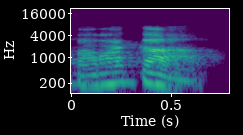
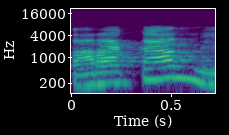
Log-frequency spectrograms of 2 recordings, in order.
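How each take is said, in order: First: The word ends with no final consonant. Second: The word ends in an n sound. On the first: The speaker calls it wrong. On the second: The speaker calls it right.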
